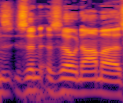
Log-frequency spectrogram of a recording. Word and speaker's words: Zonama: Yeah, and then Zonama is pronounced with the exact same cadence as Yo Mama.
